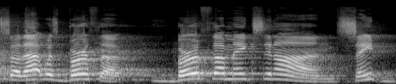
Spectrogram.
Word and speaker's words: Bertha: The response to that is we must pronounce it Bertha. Bertha. Like the French.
